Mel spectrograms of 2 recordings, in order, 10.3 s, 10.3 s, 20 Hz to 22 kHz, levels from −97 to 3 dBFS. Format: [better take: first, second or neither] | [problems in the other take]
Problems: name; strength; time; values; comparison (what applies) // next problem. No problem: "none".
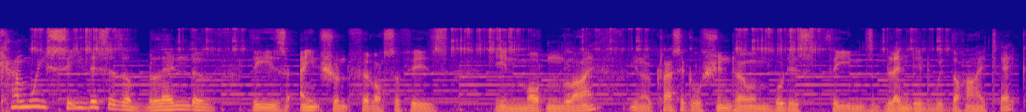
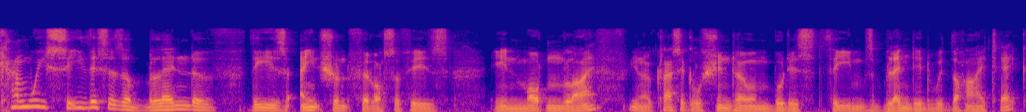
second | background sound (Rattle + Electric guitar); 16 dB below the speech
